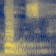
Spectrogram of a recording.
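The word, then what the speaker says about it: Boz: his younger brother the nickname was really Moses and since Moses is like a nasal pronunciation it normally turned to both and that is from where he to be named Bose so Bose is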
